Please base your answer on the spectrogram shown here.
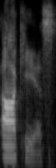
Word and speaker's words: Arceus: arceus though is like technically yes you could pronounce it arceus but every piece of media in anime has called it arceus so i'm gonna go with the official material yeah so pretty much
